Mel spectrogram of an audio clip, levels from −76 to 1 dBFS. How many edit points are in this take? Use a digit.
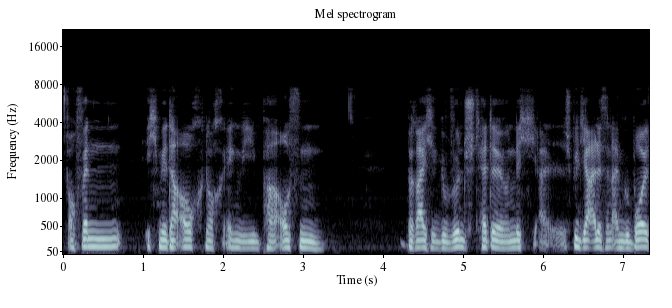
0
